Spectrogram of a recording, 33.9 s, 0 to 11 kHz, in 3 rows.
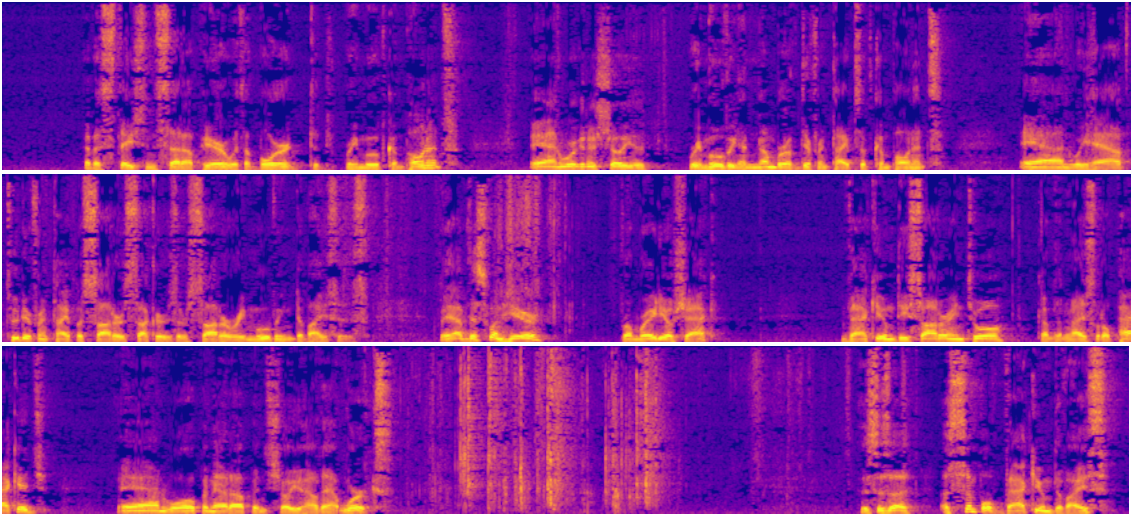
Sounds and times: Speech: 0:00.8 - 0:04.7, 0:05.3 - 0:09.5, 0:10.2 - 0:15.0, 0:15.6 - 0:18.6, 0:19.7 - 0:26.6, 0:31.1 - 0:33.8.

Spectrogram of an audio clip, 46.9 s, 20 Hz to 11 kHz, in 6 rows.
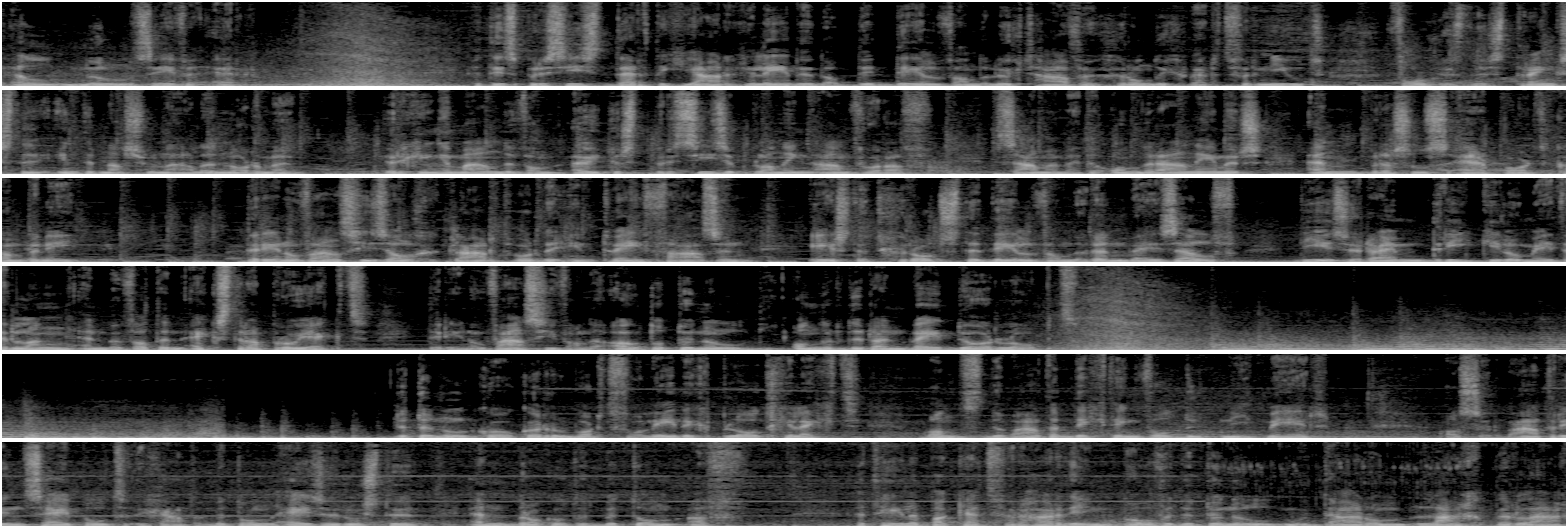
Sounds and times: Speech: 0:00.0 - 0:01.3, 0:02.4 - 0:28.9, 0:33.2 - 0:46.9
Music: 0:00.0 - 0:46.9.

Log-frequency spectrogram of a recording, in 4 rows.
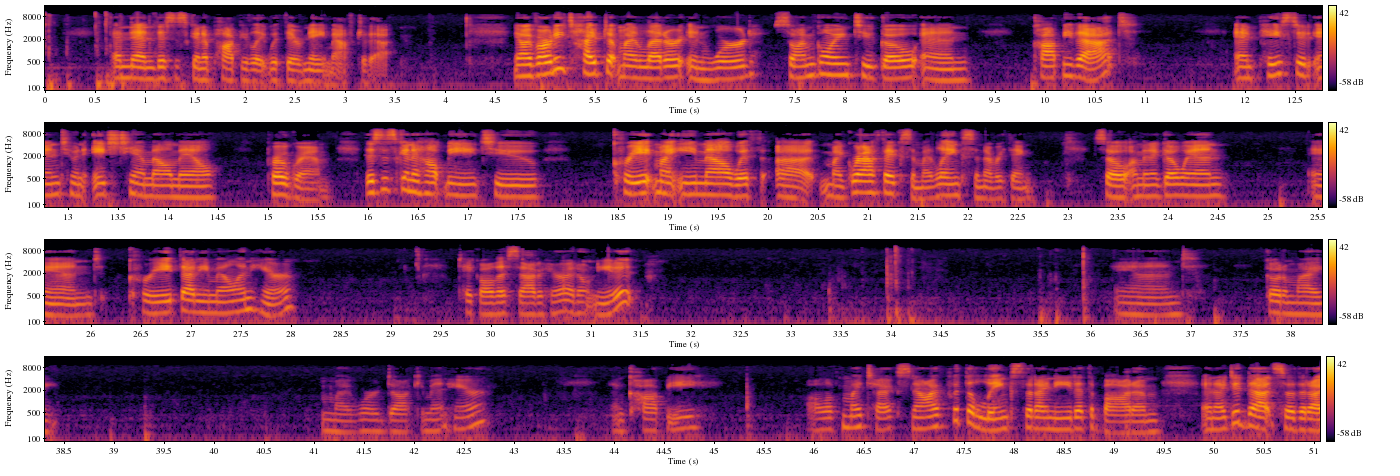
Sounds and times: Speech: 0:00.7 - 0:03.5, 0:04.7 - 0:09.3, 0:09.9 - 0:10.9, 0:11.9 - 0:17.7, 0:18.5 - 0:22.7, 0:23.3 - 0:24.6, 0:25.4 - 0:28.1, 0:29.7 - 0:31.5, 0:36.3 - 0:37.0, 0:37.8 - 0:38.4, 0:41.1 - 0:42.8, 0:44.0 - 0:44.9, 0:46.0 - 0:51.0.

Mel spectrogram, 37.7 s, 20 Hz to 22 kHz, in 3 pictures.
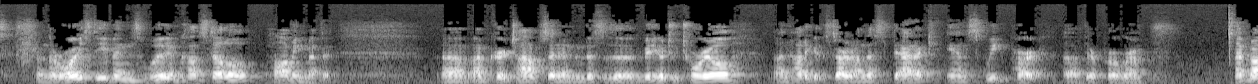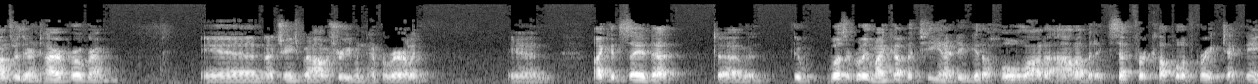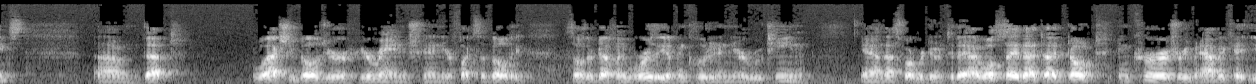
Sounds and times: Speech: 0:00.0 - 0:03.4, 0:04.4 - 0:11.6, 0:12.3 - 0:13.8, 0:14.6 - 0:17.0, 0:17.6 - 0:25.5, 0:26.1 - 0:27.1, 0:27.7 - 0:37.7.

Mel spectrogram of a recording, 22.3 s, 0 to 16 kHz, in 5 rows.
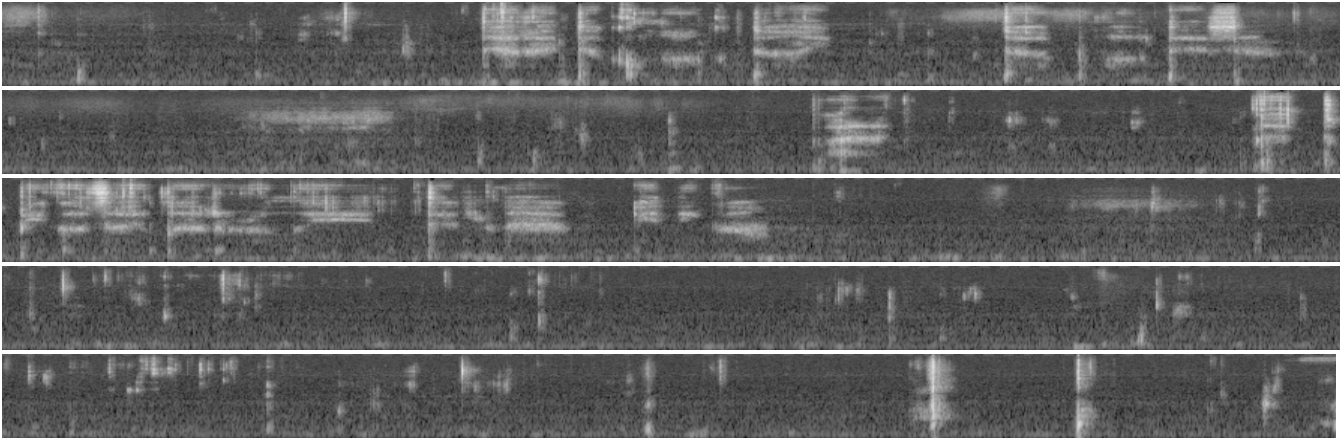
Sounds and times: Whispering: 0:01.6 - 0:04.4, 0:07.2 - 0:07.5, 0:08.6 - 0:11.6.

